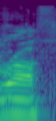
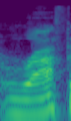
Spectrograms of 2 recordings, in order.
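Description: First: "Roth" with a rounded British aw vowel; British pronunciation. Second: "Wrath" with the short a of cat; American pronunciation. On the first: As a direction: say "Roth" the UK English way, rhyming with cloth. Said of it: "Wrath is pronounced Roth in English". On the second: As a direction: say "Wrath" to rhyme with math. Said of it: "Wrath is pronounced Roth". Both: Shown as a demonstration.

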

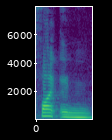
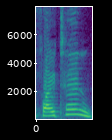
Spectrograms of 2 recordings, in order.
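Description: First: "frightened" without a middle T; T dropped. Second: "frightened" with an audible middle T; T sounded. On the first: Teacher sets up a poll for students, middle T dropped in "frightened". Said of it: "ไม่มีตัว T". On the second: Teacher sets up a poll for students, middle T sounded in "frightened". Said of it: "ที่มีตัว T". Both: Shown as a demonstration.

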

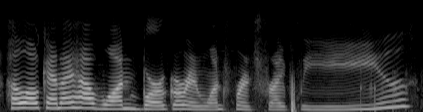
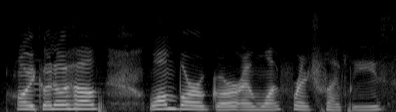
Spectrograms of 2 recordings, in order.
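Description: First: Politely ordering with a long rising please; lightly voiced customer, drawing out "please"; pretend customer. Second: Put-on voice for a man ordering; second customer. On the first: First customer ordering from the burger seller, lightly acted politeness. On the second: New guy ordering a burger from the seller, lightly put-on voice. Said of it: "now he came in".

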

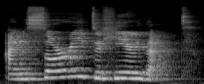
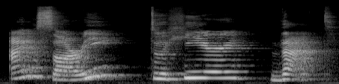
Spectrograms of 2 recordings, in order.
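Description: First: Said in the usual way. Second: Slow, drawn-out model for repeating; careful slow teacher demo; slow model phrase. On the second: Shown as a demonstration. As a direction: stretch each word of "I'm sorry to hear that" so students can copy. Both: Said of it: "Listen and repeat".

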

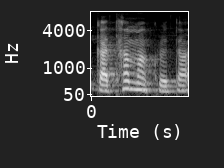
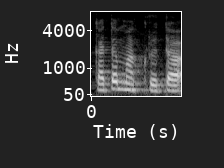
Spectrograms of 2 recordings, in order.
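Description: First: కథమకృత with a breathy థ; aspirated tha. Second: కథమకృత with an unaspirated త, the wrong way; wrong plain ta. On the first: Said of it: "ఇలాగే పలకాలి". (కథమకృత ఒత్తు థా తో) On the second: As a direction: drop the breath in కథమకృత. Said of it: "అని పలకకూడదు". (కథమకృత ఒత్తు లేకుండా తప్పుగా) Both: Shown as a demonstration.

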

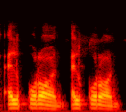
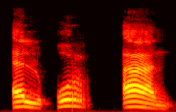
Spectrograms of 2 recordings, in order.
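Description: First: "Al-Qur'an" as "Qur-ran" run smoothly without the stop; Ibn Kathir form. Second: "Al-Qur'an" with a stopped, hamza-marked r'an; slow, loud "Al-Qur'an" set up as the wrong one; rejected form. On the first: Teacher shows how Ibn Kathir says it. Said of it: "il dit comme ça". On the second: Teacher stresses the form Ibn Kathir does not use. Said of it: "il dit pas". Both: Shown as a demonstration.

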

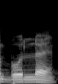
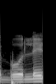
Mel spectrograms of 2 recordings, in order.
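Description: First: ਬੋਲੇ with an open final "ai"; correct open ending. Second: ਬੋਲੇ with a closed final "ay"; wrong ending demo. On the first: Teacher showing the right reading, ਬੋਲੇ ending in open "ai". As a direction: say ਬੋਲੇ as "bo-leh", open vowel. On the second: Teacher showing what not to read, ਬੋਲੇ ending "ay". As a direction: say ਬੋਲੇ as "bo-lay". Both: Shown as a demonstration. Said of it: "ਬੋਲੇ ਨਹੀਂ ਪੜ੍ਹਨਾ".

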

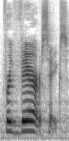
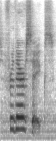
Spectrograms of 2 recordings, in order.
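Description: First: Loud, drawn-out indignant echo; booming, slow retort. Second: Put-on high, slow girl's voice; higher-pitched, unhurried earnest appeal. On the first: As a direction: throw the words back loudly and slowly. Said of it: "very loudly". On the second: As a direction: plead it gently on a raised pitch. Girl's take, then Leo echoes it. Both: A narrator's reading.

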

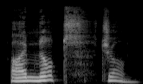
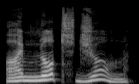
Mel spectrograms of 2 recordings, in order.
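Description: First: Slow, measured man's denial; firm refusal. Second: Loud, slow, emphatic denial; louder insistence. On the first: Man telling the woman who he isn't, slow and firm. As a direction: state it slowly, each word set apart. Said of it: "he said again, louder". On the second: Man insisting to a woman who may not hear, louder. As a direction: press each word hard and loud. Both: A narrator's reading.

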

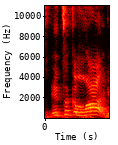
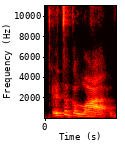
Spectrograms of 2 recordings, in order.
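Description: First: Said in the usual way. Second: Whispering the line again to the viewers; whispered. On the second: Real, not acted. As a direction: breathe it out as a whisper. Repeated testimony line.

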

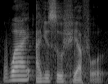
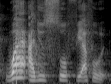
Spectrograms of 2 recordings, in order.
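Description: First: Soft, low question; gentle reproach. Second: Loud, challenging question; forceful rebuke. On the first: Jesus turning to his own after calming the wind, quiet reproach. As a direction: lower the voice and ask quietly. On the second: Preacher quoting Jesus to the fearful disciples, loud rebuke. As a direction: put the question out firmly and loudly. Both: Acted.

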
